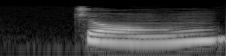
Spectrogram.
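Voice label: "zhong" Mandarin, third tone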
